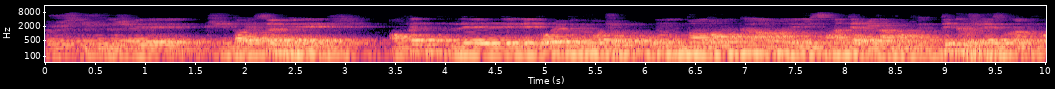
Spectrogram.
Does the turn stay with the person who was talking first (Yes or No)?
Yes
